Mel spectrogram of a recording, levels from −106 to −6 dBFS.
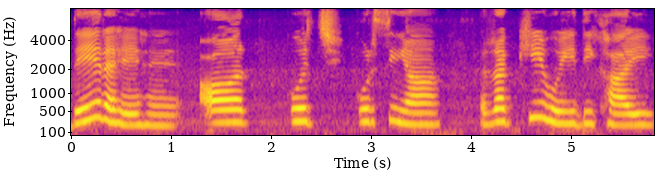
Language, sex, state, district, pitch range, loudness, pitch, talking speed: Hindi, female, Bihar, West Champaran, 230-280 Hz, -15 LUFS, 260 Hz, 90 wpm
